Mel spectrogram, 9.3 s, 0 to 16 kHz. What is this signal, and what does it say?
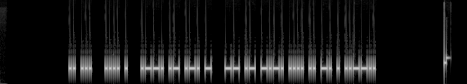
Morse code, heard as a keyed tone, about 32 wpm, 700 Hz. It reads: IS HE PART MACHINE?
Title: Sentences from Top 1000 Words - Review Part 2 - 30wpm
